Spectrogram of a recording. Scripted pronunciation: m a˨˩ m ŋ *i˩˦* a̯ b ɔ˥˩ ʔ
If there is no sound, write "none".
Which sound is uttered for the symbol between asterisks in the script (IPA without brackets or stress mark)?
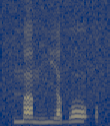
i˩˦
